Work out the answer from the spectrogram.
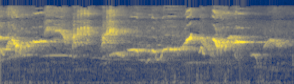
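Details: White-rumped shama in song training gives a continuous warbling phrase of clear whistled notes that slide and wobble, rising near the end, over faint low noise.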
